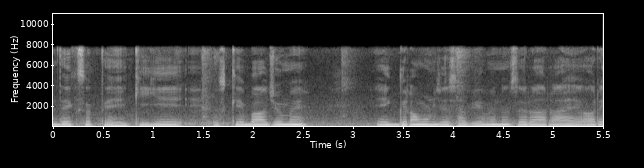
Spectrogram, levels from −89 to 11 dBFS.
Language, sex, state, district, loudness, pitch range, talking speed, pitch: Hindi, male, Gujarat, Valsad, -13 LUFS, 115-120 Hz, 215 wpm, 120 Hz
